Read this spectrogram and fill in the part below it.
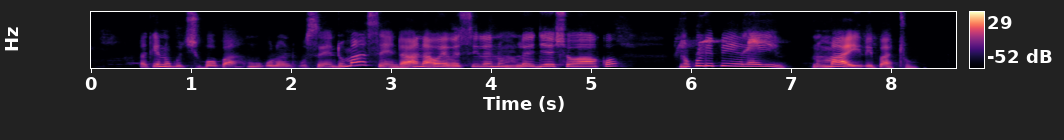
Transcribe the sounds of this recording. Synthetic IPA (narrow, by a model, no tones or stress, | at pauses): la̰kinukut͡ʃi̥kɔbaŋɡukulɔndukusɛndumasɛndaːnawɛwɛsilɛnum̩lɛɟɛʃɔwakɔ | nukulipiɛlai | numailipatu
